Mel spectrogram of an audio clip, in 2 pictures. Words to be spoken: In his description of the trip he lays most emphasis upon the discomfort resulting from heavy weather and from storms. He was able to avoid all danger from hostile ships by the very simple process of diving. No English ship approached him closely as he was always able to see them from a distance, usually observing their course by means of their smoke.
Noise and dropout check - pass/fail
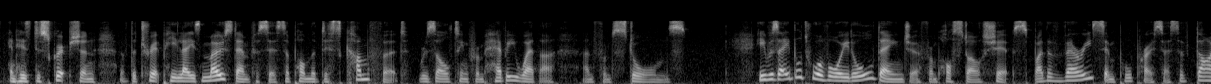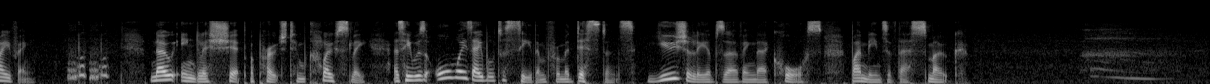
fail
